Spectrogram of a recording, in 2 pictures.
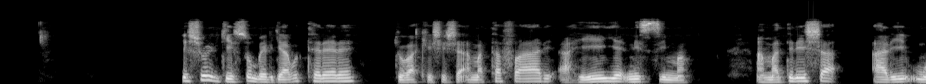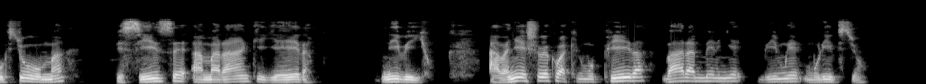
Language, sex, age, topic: Rundi, male, 36-49, education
